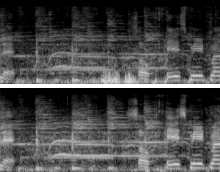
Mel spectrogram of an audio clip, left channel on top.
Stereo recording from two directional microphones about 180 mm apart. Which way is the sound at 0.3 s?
90° left.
